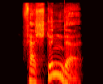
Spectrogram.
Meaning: first/third-person singular subjunctive II of verstehen
- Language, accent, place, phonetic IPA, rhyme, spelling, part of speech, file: German, Germany, Berlin, [fɛɐ̯ˈʃtʏndə], -ʏndə, verstünde, verb, De-verstünde.ogg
